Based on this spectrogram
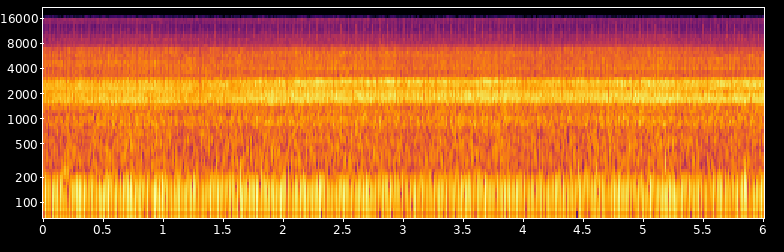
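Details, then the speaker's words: BMW E46 with N42 engine vibrating badly, tested before repair; idle uneven and lumpy with faint irregular knock underneath; rough idle from faulty crankcase oil separator. "kita tes mobil sebelum kita perbaiki [Musik] itu suaranya kasar kali suaranya kasar kali"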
